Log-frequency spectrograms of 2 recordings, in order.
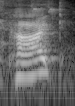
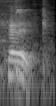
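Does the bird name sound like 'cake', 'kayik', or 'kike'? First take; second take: kike; cake. First: It is said in one syllable, rhyming with 'bike'. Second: It is said in one syllable, rhyming with 'bake'. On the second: "I've heard some people call them cakes"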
